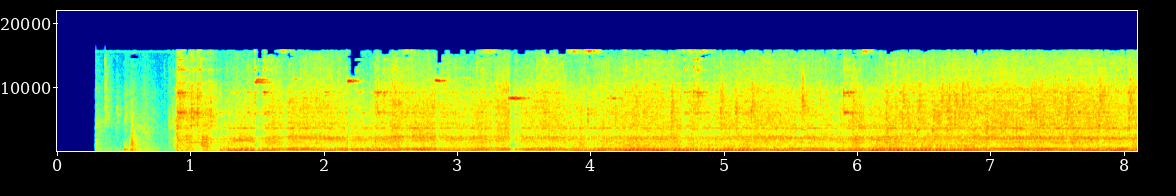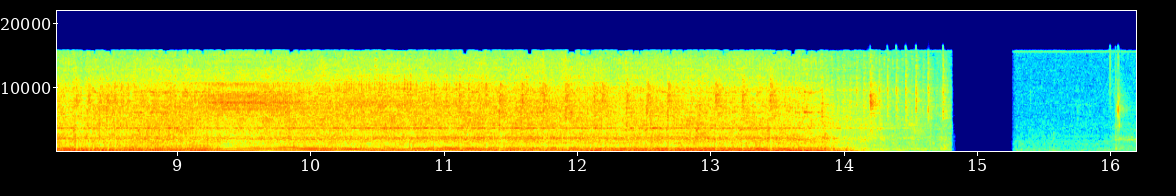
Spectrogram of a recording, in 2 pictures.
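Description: Jawa Babetta 210 moped's small single-cylinder two-stroke engine starting about a second in and running, with a shift in revs about halfway through, then cutting off near the end.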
